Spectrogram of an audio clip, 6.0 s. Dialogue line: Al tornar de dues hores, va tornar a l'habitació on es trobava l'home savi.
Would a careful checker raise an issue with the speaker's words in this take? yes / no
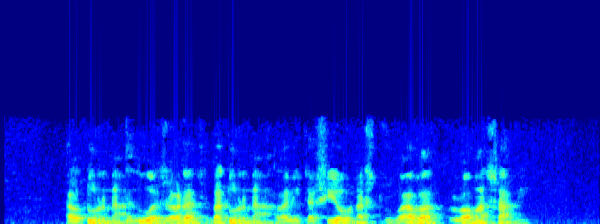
no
